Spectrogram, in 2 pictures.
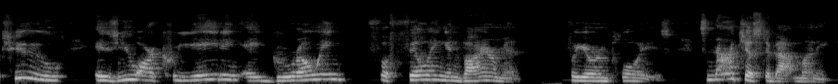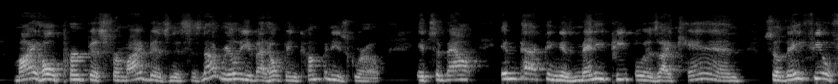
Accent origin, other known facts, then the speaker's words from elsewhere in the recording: New Jersey, United States; accent: New Jersey; my New Jersey accent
